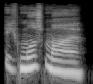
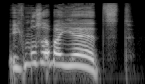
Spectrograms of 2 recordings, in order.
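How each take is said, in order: First: Put-on high piping little boy, urgent; small boy pleading he needs to go; squeaky child voice. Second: Put-on very high whining little boy, stress on aber; whiny child voice. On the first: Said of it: "mit piepsiger Stimme". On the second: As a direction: push the plea higher, whining and insistent. Child insists he needs toilet. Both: A narrator's reading.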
